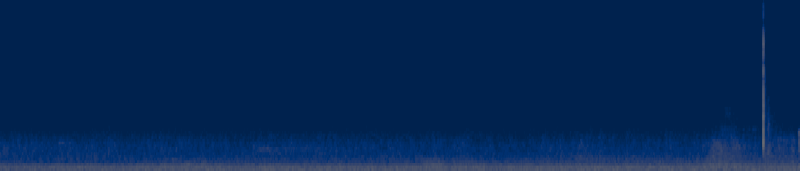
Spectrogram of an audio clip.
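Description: Faint, steady hiss of background noise with no distinct source, broken by a single short click shortly before the end.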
